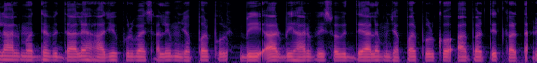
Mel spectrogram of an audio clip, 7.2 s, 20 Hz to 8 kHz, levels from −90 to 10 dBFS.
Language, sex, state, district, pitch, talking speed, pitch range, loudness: Bajjika, male, Bihar, Vaishali, 115 Hz, 115 wpm, 110-120 Hz, -38 LUFS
